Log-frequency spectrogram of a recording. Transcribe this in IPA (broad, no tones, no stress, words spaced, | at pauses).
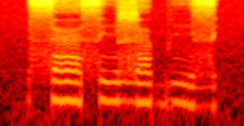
sɛsiɮɛbiz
